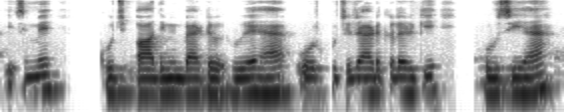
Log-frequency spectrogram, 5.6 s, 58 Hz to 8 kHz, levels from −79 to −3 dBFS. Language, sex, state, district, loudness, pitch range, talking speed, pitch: Hindi, male, Uttar Pradesh, Saharanpur, -17 LUFS, 130-140 Hz, 140 wpm, 130 Hz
